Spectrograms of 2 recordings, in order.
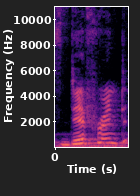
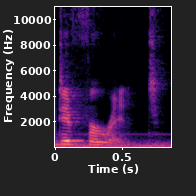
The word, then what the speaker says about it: different: Now remember, I told you could pronounce this 2 different ways, different and different. When I'm spelling the word different, I like to say different in my head, even though when I'm talking in conversation, I say it different with 2 syllables, different.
